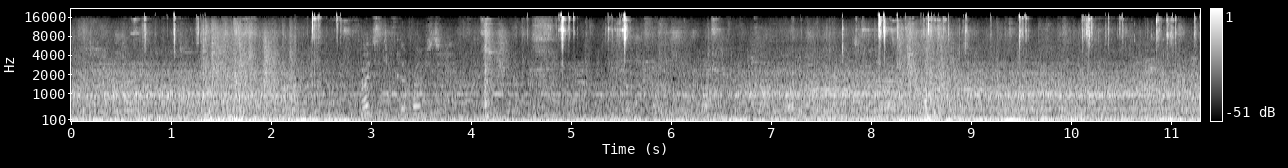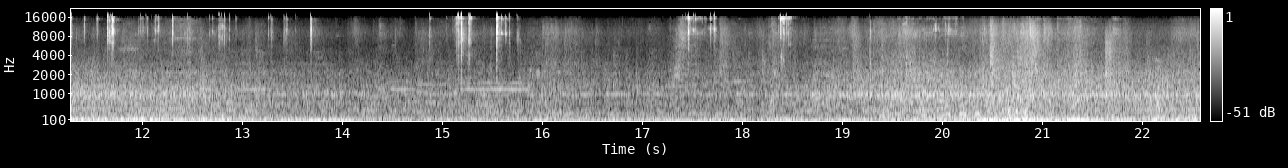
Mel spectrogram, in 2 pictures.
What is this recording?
Inside-bus-departure
Bus departure from Ikea shop stop. Atmosphere inside the bus.
Recorder: Tascam DR-40.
